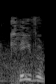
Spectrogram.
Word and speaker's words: Kiva: sports as well, but Kiva Bray. Yep. It doesn't look like it's, if you'd say it, Kiva, but it's Kiva Bray. That's how you pronounce it, yep, Irish.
